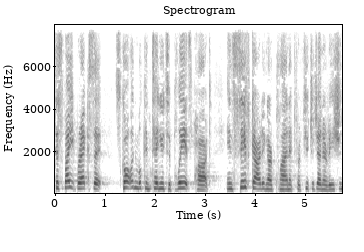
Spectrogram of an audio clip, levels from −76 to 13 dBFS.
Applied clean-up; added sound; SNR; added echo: none; none; none; none.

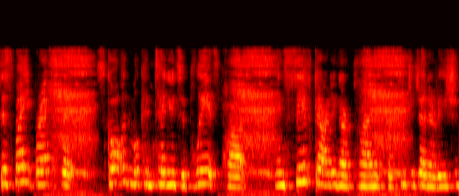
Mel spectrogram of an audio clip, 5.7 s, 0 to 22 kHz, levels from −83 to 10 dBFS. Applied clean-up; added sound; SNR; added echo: none; Breathing; 11 dB; reverberation time 0.3 s.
